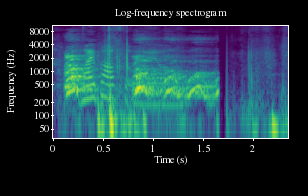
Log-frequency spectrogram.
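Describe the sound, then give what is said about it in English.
A pet dog's loud burst of barks and whining yips, with tonal wavering cries running together over about a second, then a brief pause and a few fainter sounds. “sorry, my dog was barking, so I had to pause and regroup.”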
